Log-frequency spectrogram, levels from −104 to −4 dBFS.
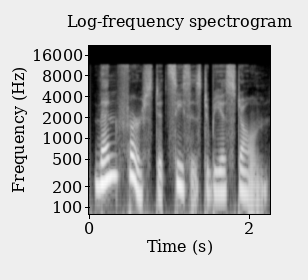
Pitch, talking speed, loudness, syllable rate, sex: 200 Hz, 210 wpm, -19 LUFS, 4.7 syllables/s, female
